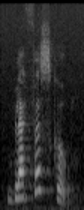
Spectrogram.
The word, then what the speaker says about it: Blefuscu: Blefuscu.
